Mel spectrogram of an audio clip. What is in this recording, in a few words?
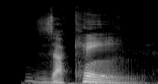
"zaken", Hebrew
